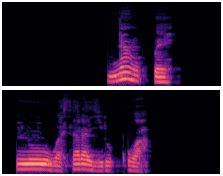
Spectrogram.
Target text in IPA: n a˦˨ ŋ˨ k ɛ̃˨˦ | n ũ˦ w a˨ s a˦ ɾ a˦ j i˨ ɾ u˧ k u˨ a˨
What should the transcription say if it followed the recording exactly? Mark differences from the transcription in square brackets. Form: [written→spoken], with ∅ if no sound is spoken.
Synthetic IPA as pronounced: n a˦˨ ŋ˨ [k→k͡p] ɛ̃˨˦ | n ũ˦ w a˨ s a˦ ɾ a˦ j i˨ ɾ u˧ k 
